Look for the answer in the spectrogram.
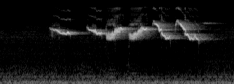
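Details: Young double-collared seedeater, a captive-bred bird, giving a quick sequence of five high, thin, down-slurred whistled phrases, clear against a quiet background.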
